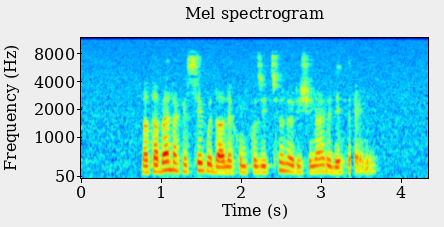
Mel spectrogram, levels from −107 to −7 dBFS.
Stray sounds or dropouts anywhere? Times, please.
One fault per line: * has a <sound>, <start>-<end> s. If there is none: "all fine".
* has a dropout, 3.4-3.4 s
